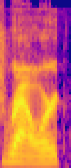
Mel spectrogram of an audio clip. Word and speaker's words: Rauert: It's Rauert, like flower.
